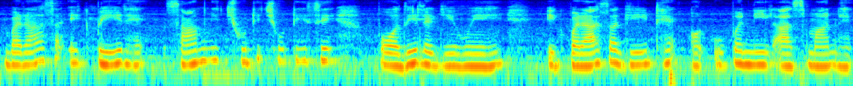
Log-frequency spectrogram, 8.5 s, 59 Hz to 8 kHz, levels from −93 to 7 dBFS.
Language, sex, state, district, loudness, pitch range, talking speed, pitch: Hindi, female, Bihar, Sitamarhi, -25 LUFS, 190-230 Hz, 155 wpm, 205 Hz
